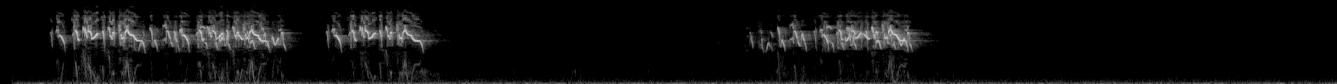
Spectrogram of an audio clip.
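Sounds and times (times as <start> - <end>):
Saffron-billed sparrow singing rapid tangled twittering phrases: 0.5 - 4.5, 7.1 - 9.4.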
